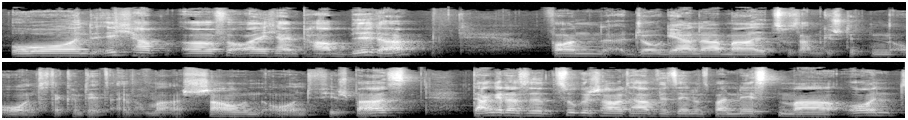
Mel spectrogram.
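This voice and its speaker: A man's voice: medium pitch, unhurried, vocal fry, fairly bright tone, roomy sound. A young man in his twenties with a cold, casually recapping the week for his fan channel on a webcam at home, full of fillers. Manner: chatty, many fillers, talks straight to camera. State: has a cold, voice sounds off. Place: small room at home.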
